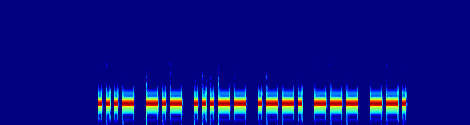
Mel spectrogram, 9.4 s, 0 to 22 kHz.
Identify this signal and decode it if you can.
Morse code, heard as a keyed tone, about 15 wpm, 700 Hz. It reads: VK3POG
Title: DXCC-100 Call Signs - 6 Characters - Repeated 2x - 15wpm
